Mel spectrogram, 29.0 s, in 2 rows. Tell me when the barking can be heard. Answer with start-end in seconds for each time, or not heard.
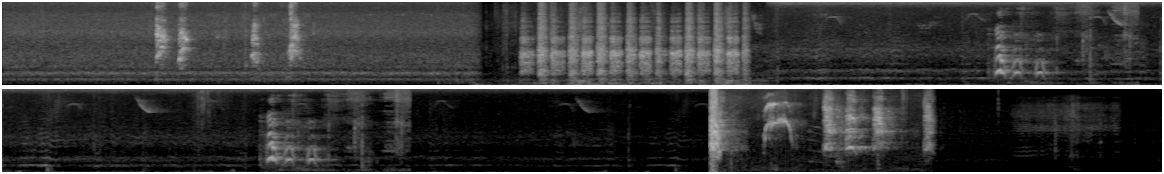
1.9-2.4, 3.1-3.8, 6.5-9.3, 12.3-14.2, 17.7-19.6, 23.4-26.1.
